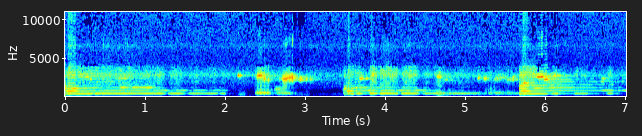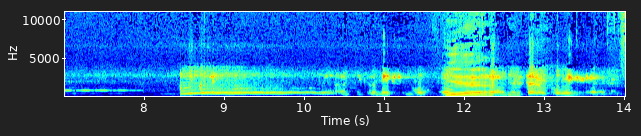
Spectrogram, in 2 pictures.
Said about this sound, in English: And another thing is, it's like the violin practice is that you, when you slide, you, instead of vibrating immediately, you leave it still for a few milliseconds, like this.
